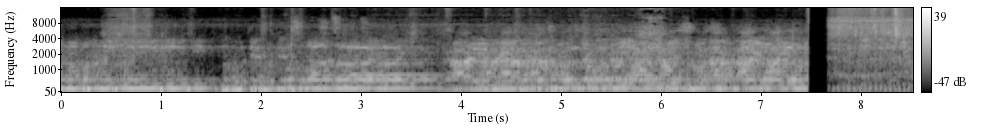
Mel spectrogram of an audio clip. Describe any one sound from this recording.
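A young man chants a prayer through a microphone.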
